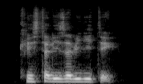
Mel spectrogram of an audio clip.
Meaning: crystallizability
- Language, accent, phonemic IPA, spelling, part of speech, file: French, France, /kʁis.ta.li.za.bi.li.te/, cristallisabilité, noun, LL-Q150 (fra)-cristallisabilité.wav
